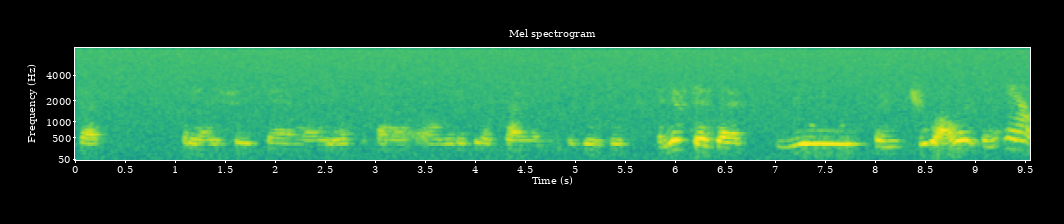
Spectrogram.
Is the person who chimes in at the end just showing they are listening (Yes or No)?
No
